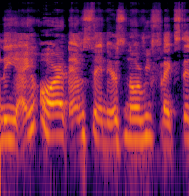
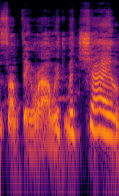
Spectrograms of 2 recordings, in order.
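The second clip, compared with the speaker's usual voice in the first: play-acted crying, tearful begging voice; 4 semitones higher than usual. Retelling begging the doctor to help the sick child: retelling a tearful plea. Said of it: "I begged them at the end".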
